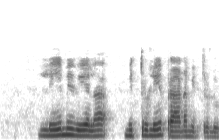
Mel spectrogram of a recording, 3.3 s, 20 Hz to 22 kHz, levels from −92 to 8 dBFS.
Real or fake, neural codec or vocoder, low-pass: real; none; 5.4 kHz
